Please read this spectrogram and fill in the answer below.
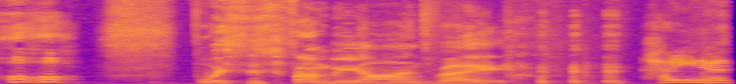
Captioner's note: chuckles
